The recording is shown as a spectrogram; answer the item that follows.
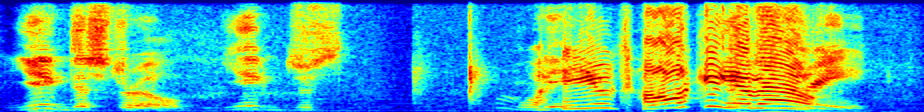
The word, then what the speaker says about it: Yggdrasil: I don't know how to say it. Yggdrizzle? No. It's Yggdrasil.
